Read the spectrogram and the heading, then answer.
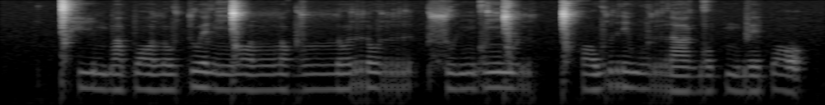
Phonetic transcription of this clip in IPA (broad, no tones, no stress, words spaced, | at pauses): ǀʰimbap ɔlo tʷelŋ͡ǀɔlːɔɡ lːʊrɾor | sʷiŋɡʊŋ͡ǀur ǀʰɔwriwur a ɡop mbepɔ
